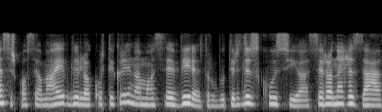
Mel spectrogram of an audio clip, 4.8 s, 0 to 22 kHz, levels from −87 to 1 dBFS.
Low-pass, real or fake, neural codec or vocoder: 7.2 kHz; fake; codec, 16 kHz, 0.8 kbps, ZipCodec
